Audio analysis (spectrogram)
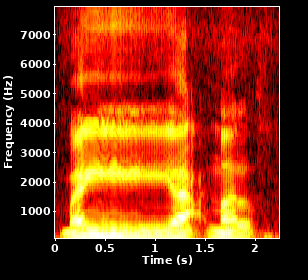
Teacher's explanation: Nun mati ketemu iya, namanya idgham, hukumnya idgham bi gunnah. May ya'mal Ini nun mati ketemu ya.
